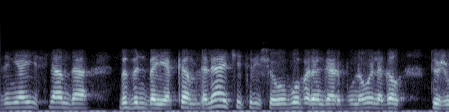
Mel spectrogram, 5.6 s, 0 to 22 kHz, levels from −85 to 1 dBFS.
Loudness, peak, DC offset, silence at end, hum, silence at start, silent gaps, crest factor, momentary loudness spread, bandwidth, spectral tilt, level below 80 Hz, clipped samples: -23 LUFS; -6 dBFS; under 0.1%; 0 s; none; 0 s; none; 16 dB; 7 LU; 3.7 kHz; -9 dB/octave; -54 dBFS; under 0.1%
